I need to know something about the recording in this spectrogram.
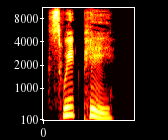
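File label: "sweet pea", English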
